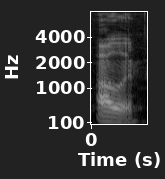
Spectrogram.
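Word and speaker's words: hour: बात आ रही है आवर तो एच यहां पे साइलेंट है तो वहां पे एन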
